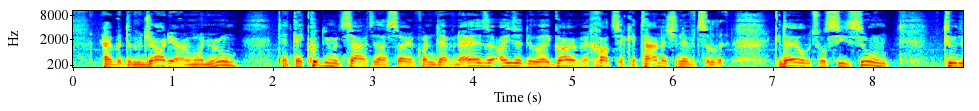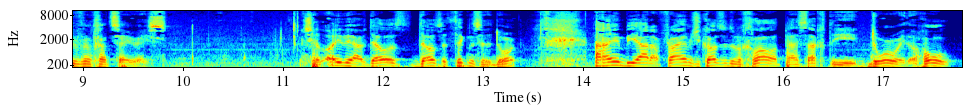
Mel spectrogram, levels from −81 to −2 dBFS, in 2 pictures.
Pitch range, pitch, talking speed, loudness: 135-170 Hz, 150 Hz, 210 wpm, -18 LUFS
